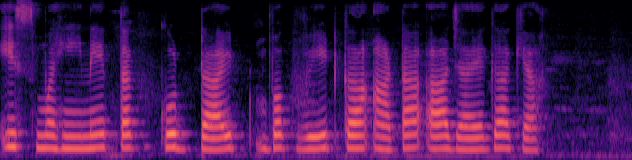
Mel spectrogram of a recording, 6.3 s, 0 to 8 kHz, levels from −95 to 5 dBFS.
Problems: constant background noise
